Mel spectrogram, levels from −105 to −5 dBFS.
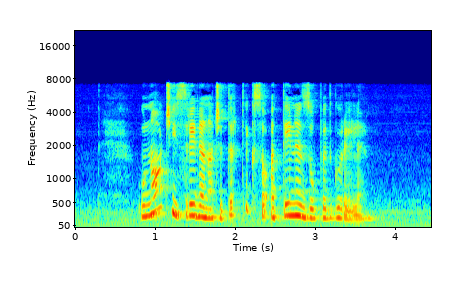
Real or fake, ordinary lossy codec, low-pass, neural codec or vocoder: real; MP3, 64 kbps; 7.2 kHz; none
